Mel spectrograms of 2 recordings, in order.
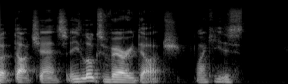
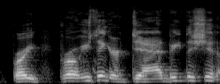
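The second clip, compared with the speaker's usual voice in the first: Strickland; 3 semitones higher than usual. Acted. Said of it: "I was doing Strickland's way".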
